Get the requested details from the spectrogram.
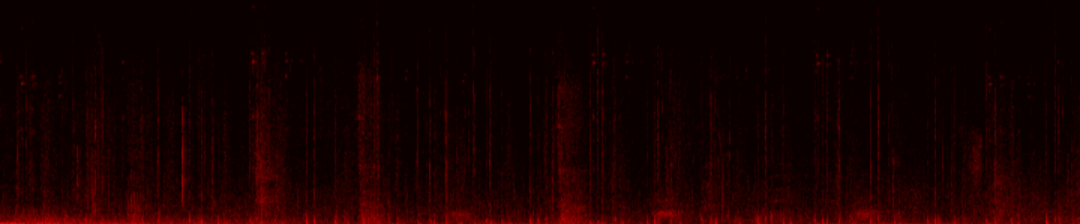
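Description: A horse gallops with quick, steady hoofbeats.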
